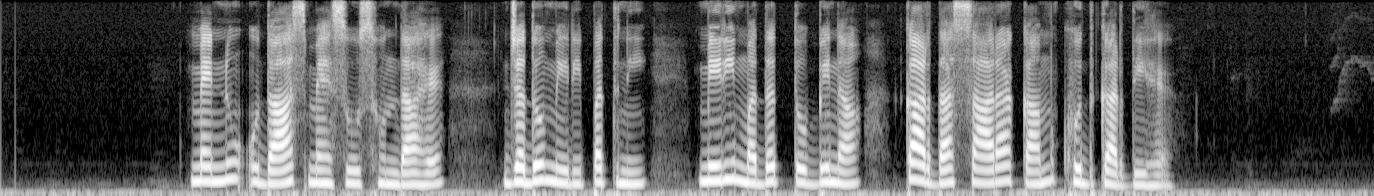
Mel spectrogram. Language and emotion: Punjabi, sad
